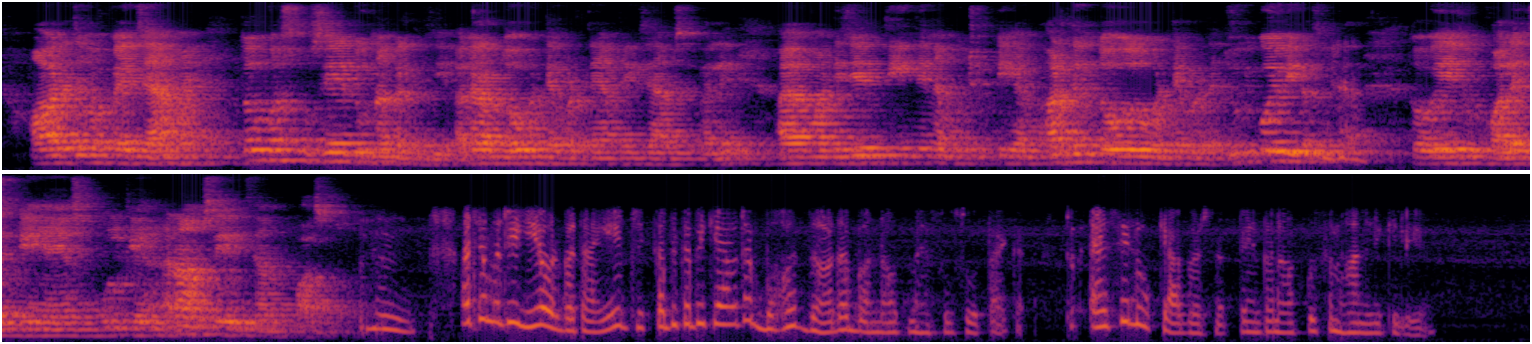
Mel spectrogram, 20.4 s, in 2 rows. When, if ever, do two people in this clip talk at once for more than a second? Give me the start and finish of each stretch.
none

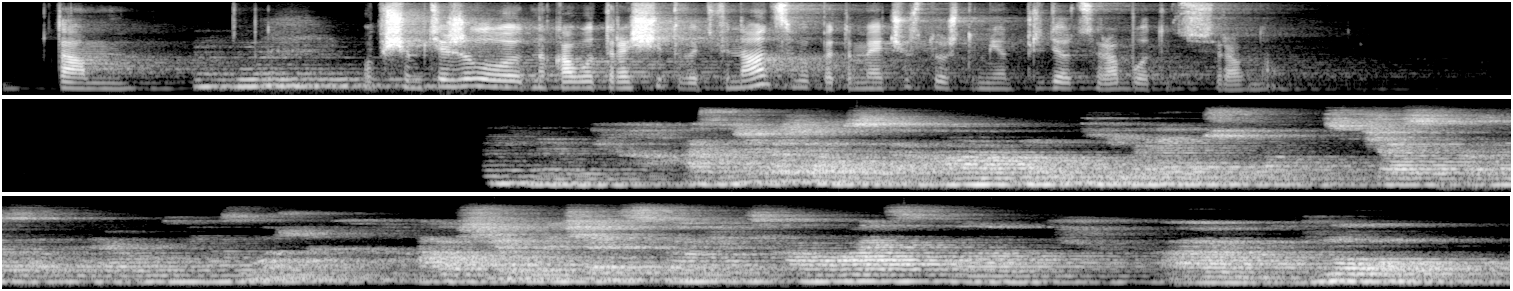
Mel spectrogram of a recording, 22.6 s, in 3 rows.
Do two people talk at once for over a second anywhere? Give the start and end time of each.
none

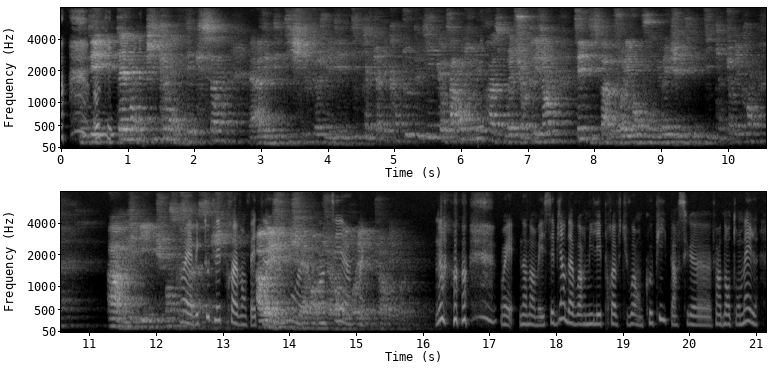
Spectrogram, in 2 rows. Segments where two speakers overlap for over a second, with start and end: 13.5-15.2

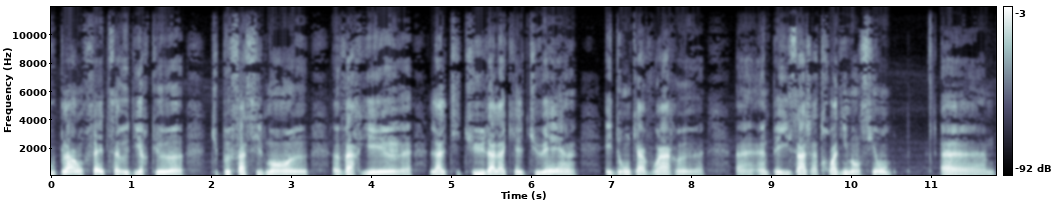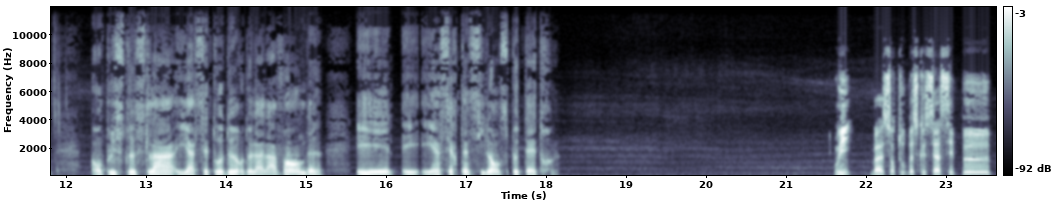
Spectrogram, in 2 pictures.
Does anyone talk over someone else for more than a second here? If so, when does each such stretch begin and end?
none

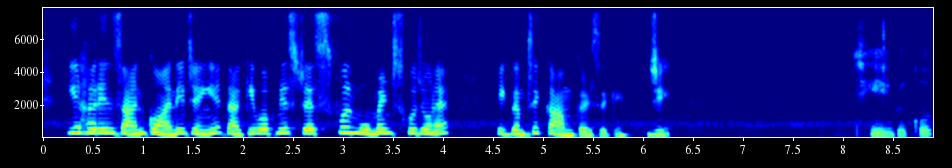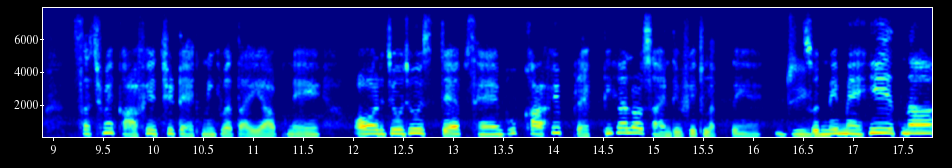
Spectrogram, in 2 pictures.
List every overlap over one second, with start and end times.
none

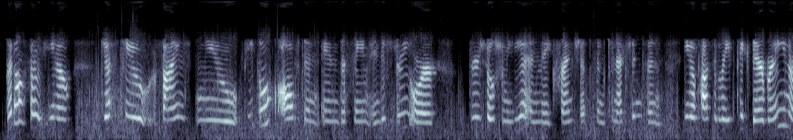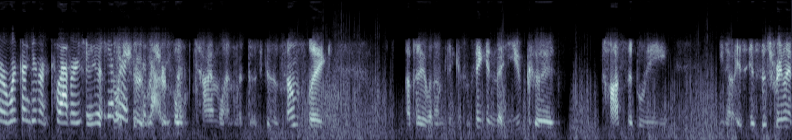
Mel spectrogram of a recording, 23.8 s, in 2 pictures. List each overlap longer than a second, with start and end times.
13.1-14.7

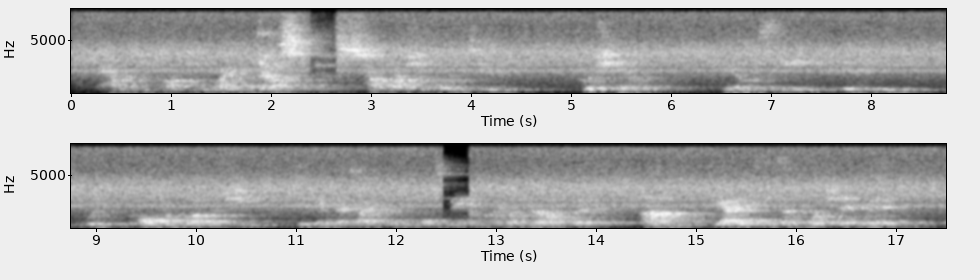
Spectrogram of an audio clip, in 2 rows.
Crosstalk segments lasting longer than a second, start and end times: none

